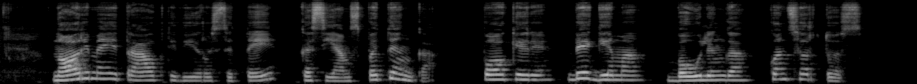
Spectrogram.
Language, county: Lithuanian, Klaipėda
